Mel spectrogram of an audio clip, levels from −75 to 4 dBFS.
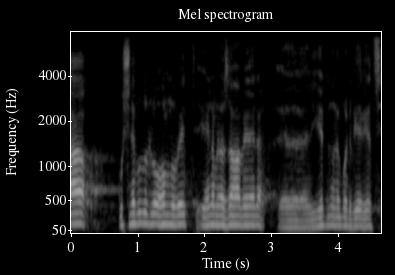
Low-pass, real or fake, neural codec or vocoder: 7.2 kHz; fake; codec, 16 kHz, 2 kbps, FreqCodec, larger model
